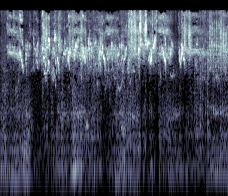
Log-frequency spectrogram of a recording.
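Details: Hungry budgerigar chicks, a brood of six, calling while fed by their mother at feeding time; loud, rough high squeals and twittering chirps in quick repeated bursts.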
